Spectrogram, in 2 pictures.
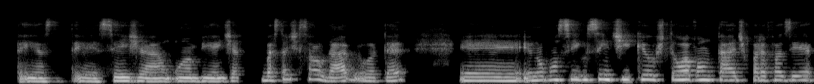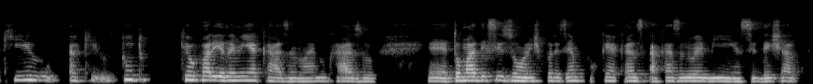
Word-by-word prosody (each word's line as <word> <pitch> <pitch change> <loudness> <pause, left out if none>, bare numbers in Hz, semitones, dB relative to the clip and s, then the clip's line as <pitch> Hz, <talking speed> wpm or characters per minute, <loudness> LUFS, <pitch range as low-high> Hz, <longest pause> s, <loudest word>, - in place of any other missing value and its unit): tenha 140 +2 +1
s 140 0 -6
eh, 145 -1 -2
seja 155 -1 +2
um 140 +2 -1
ambiente 150 0 +2 0.2
bastante 185 +6 -3
saudável 170 -9 -2
até, 165 +4 -4 0.6
eh, 170 -1 +1
eu - - 0
não 190 +1 -1
consigo 210 +1 +1
sentir 220 0 +2
que 225 - -1
eu 220 - +1
estou 210 0 -1
à 215 - +6
vontade 200 -2 0
para 190 0 -2
fazer 195 0 -3
aquilo 200 0 -2
aquilo 175 +2 -5
tudo 215 -1 +2 0.3
que 210 - 0
eu 205 - +5
faria 190 -2 +4
na 185 - +4
minha 185 0 +2
casa, 150 -5 -2
né. 140 0 -1
No 150 0 -2
caso, 145 -1 -2 0.5
é 150 -1 +2
tomar 180 +4 +5
decisões, 175 -3 +2
por 165 0 -4
exemplo, 165 +2 -1
porque 165 - -7
a 160 - +1
casa 160 0 -1
a 140 - 0
casa 155 +2 -2
não 155 0 +4
é 155 - +4
minha, 145 -1 +4
se 140 +1 -4
deixar, 145 +1 -1
170 Hz, 175 wpm, -23 LUFS, 150-195 Hz, 0.6 s, à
